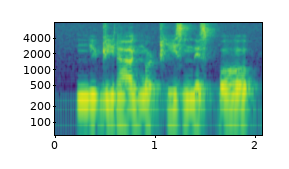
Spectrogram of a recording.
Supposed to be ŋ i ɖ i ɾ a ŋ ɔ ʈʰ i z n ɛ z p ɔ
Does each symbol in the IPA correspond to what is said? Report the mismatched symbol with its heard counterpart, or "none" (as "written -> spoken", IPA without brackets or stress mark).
none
